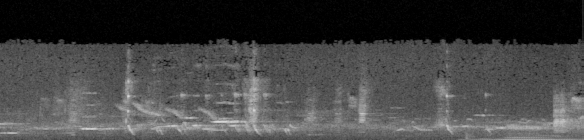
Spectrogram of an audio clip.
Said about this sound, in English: They would have paddled through towering forests of Rimu, Totara and Kauri, filled with the deafening calls of thousands upon thousands of birds.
